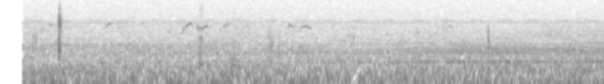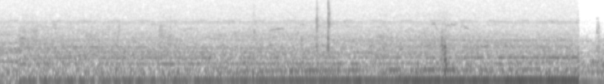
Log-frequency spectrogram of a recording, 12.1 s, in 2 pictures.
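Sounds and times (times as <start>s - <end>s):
low rumbling hiss: 0.2s - 12.0s.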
